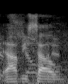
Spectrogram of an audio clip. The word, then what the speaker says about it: Avisail: I didn't know how to pronounce his name, but Avisail Garcia, okay.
